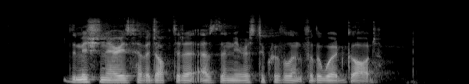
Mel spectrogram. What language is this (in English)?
English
